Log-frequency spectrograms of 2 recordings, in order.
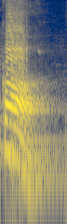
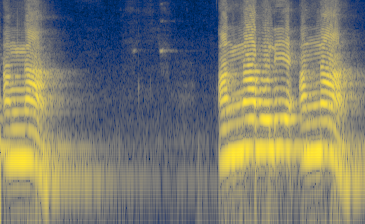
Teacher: क में झंकार नहीं होगा, अंगा में झंकार होगा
